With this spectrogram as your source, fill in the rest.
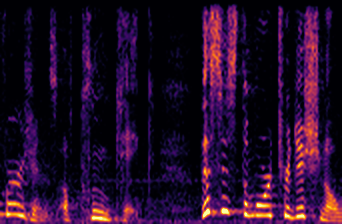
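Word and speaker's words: plumcake: Today we made plume cake. That's how the Italians pronounce it. Plum cake. It's really a pound cake. And we made 2 versions of plume cake.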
